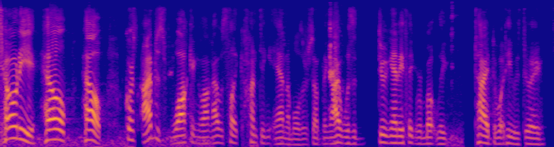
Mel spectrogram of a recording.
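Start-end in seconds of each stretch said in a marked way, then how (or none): 0.0-1.4 mock screamed, high, loud voice. Telling how Walt, alone on a boat, got attacked, retelling Walt screaming. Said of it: "He's like screaming".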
